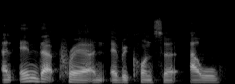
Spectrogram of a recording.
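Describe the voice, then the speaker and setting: Gospel artist guest, British man around thirty, low-voiced and animated, dry close sound. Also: brisk, no echo, highs cut off. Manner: earnest, animated, slangy, says bro a lot. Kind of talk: casual interview chat.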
